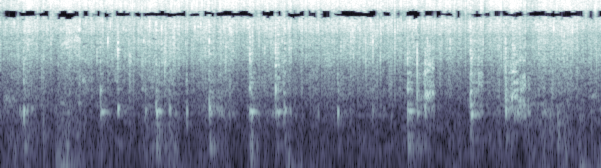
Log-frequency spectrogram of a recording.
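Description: Ginger, garlic and onion sizzle steadily in a hot pan while being stirred, a dense crackling fry with scraping clinks of a utensil throughout, close and loud, no voices.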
